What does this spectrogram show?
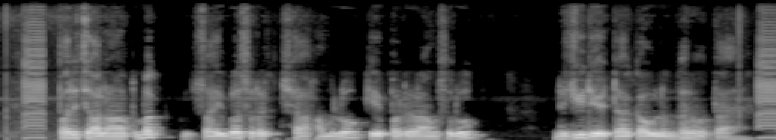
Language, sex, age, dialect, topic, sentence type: Hindi, male, 25-30, Awadhi Bundeli, banking, statement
